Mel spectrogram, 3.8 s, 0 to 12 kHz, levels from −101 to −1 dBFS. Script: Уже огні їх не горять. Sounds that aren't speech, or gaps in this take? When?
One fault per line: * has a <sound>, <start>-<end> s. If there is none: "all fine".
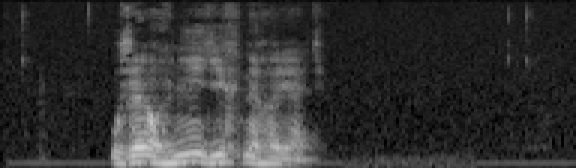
all fine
